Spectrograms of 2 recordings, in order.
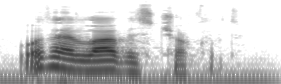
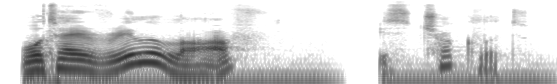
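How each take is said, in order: First: It is said flat, without stress. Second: It is said lively, with raised voice.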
